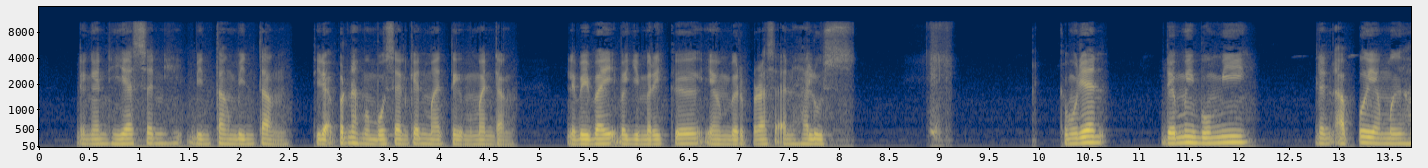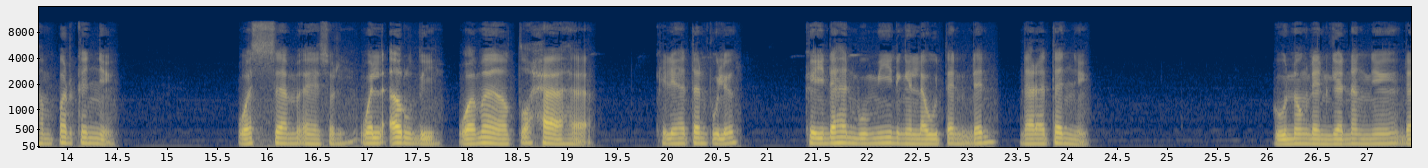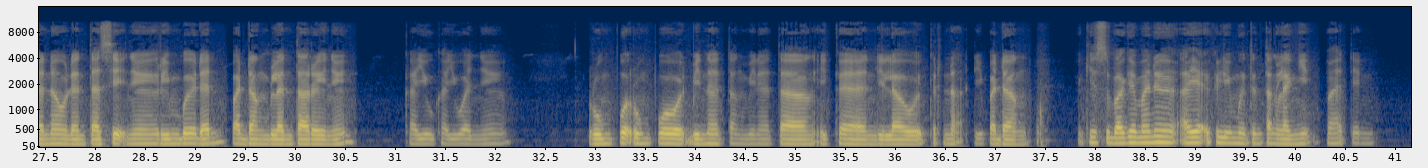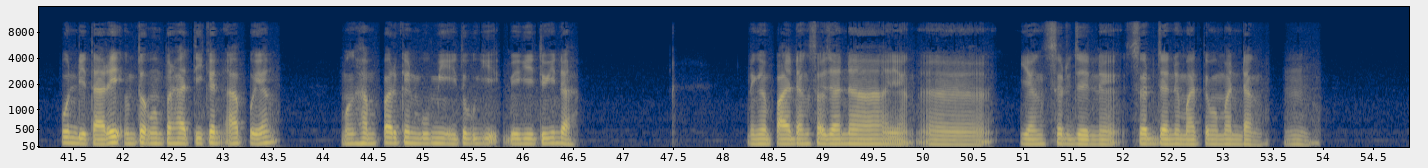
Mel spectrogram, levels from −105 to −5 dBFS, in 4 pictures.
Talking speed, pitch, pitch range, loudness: 95 wpm, 120 Hz, 115-130 Hz, -29 LUFS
